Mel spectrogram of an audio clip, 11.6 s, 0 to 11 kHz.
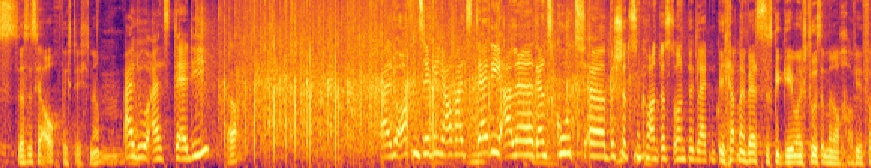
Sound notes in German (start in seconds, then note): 2.6 Applaus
